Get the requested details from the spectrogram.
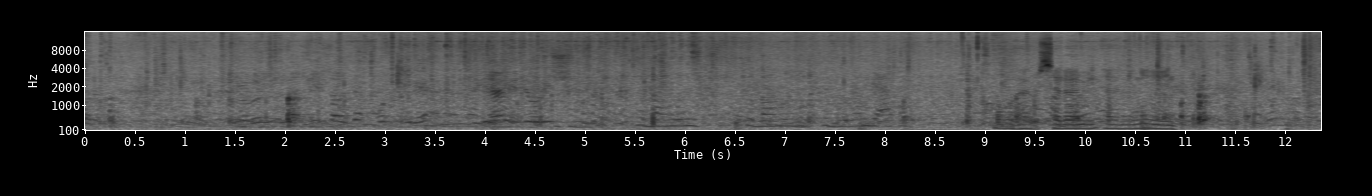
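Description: Footsteps shuffle on stone paving.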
